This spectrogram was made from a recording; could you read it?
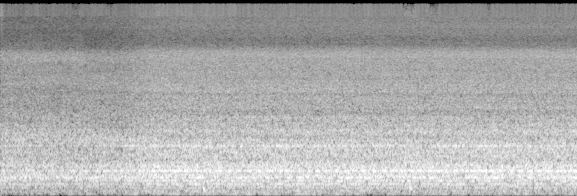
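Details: Small compressor in a homemade air conditioner at first start-up, run without the solenoid valve, not yet fully charged, no condenser fan, condenser water warming. Soft steady hum and airy hiss, no knocking or rattle; normal compressor running.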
